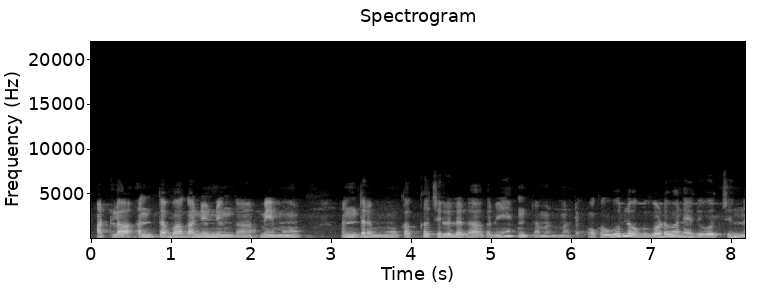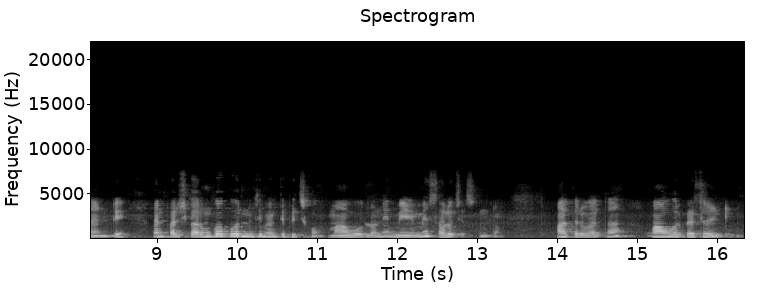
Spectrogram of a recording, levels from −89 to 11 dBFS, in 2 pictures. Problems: none marked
